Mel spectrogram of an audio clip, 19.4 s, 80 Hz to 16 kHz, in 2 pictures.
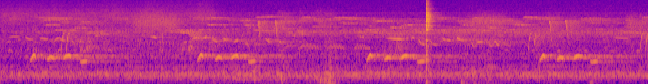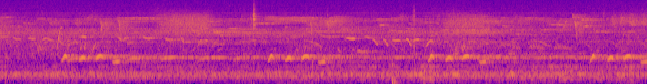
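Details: Gibbons, probably two, singing from the crown of a dry tree in Laos, 2013: clear, slightly rising whistled notes repeated in a steady series, with a cuckoo calling alongside and interfering.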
